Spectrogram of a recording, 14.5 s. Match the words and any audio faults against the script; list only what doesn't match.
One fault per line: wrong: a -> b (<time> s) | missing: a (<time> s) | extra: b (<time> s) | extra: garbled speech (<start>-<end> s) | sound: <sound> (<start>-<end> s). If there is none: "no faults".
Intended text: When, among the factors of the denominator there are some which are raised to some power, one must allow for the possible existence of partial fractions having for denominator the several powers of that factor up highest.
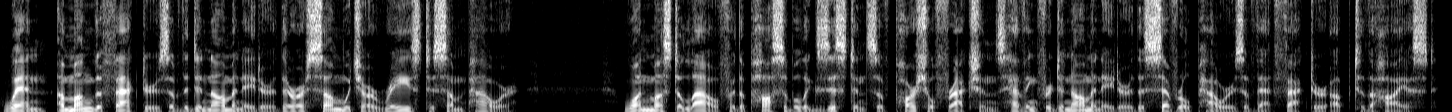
extra: to the (13.5 s)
